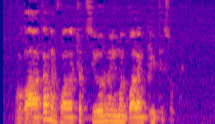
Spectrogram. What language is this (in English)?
Macedonian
